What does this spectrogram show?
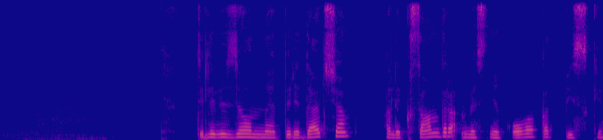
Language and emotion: Russian, neutral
